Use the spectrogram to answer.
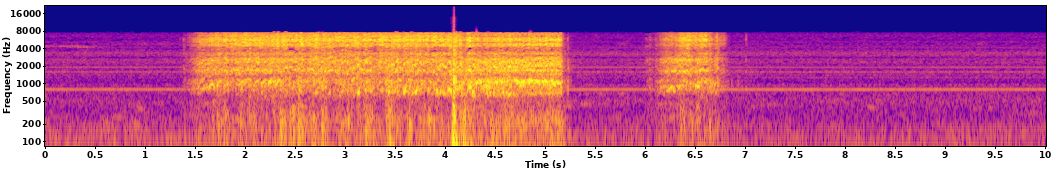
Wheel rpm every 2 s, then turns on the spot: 10, 140, 140, 30, 0.
none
